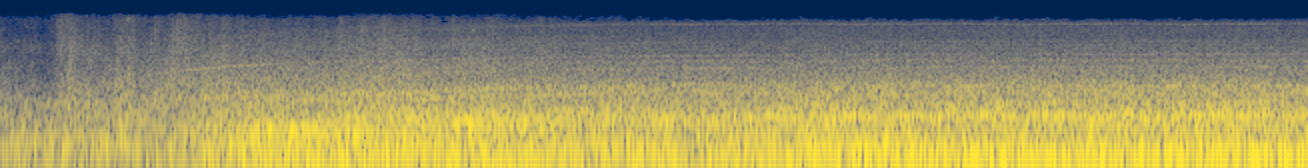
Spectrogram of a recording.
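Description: A bus engine revs up and whines louder as the bus speeds up.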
